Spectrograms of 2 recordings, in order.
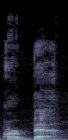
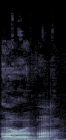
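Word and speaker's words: ערבה: the hebrew words and i kept saying arbeit instead of arava i made a mistake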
